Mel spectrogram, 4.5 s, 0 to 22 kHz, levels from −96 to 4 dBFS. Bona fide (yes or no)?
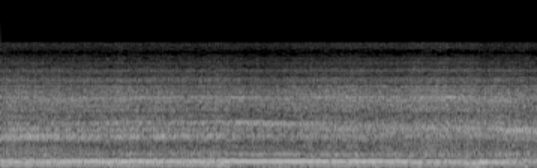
no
